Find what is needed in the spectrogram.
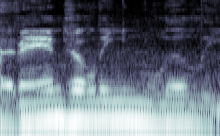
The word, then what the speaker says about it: Evangeline Lilly: Evangeline Lilly.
